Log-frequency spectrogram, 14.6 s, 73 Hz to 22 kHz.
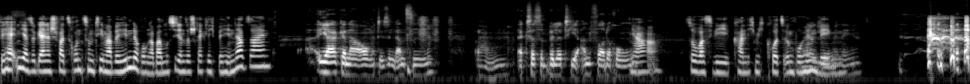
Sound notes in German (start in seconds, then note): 4.8 ironie; 13.5 beide lachen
